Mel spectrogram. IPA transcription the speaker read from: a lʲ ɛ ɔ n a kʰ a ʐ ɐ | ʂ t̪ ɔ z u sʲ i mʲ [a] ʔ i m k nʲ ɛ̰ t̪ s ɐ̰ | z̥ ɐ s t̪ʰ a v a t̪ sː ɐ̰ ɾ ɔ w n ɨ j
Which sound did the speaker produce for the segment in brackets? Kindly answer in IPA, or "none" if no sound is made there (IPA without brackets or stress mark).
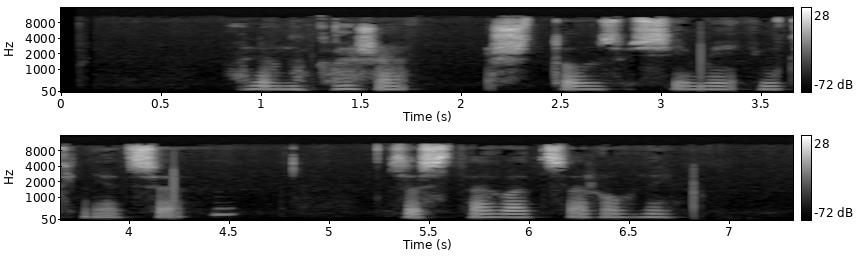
i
